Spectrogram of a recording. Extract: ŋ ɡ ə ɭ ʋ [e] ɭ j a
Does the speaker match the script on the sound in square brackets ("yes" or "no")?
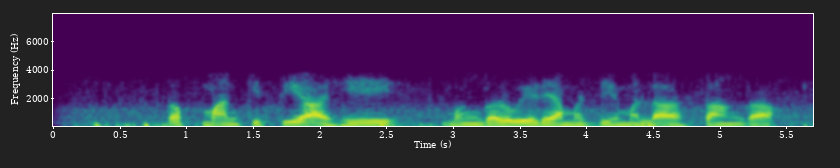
yes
